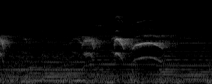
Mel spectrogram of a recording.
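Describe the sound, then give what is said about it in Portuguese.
Harsh squawks and calls of parrots and many other birds flying overhead ring out in a noisy, overlapping burst, loudest midway through, over a steady outdoor background with no talking. “passarinhos estão doidos aqui, tá cheio, tem papagaio, tem bem tem o que você imaginar aqui sobrevoando.”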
